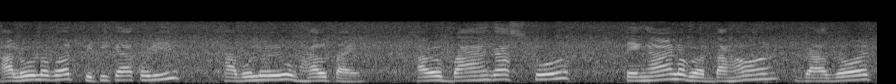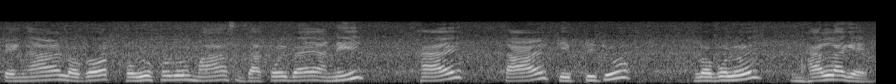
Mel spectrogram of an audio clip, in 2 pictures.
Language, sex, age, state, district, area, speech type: Assamese, male, 60+, Assam, Lakhimpur, rural, spontaneous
